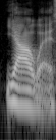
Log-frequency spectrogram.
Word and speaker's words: Yahweh: So in between YHWH, an A and an E are inserted to help us pronounce Yahweh.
